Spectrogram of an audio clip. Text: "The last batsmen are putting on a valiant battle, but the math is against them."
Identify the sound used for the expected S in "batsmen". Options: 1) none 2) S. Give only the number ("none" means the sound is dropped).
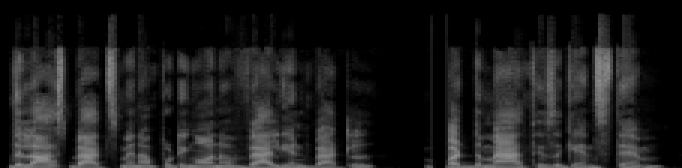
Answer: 2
